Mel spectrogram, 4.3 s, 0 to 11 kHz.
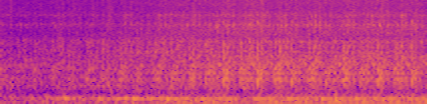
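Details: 2015 6.7 diesel at idle with an engine knock of unknown source: a rapid, fairly regular knock of roughly three per second rides over the diesel clatter.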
